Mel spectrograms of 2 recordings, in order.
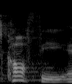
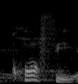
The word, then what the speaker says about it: coffee: We learned about the East Coast accent and, you know, how they pronounce coffee, and they say it like this. They say coffee instead of coffee, or they will say, instead of tournament, they will say tournament, like it's tournament, not tournament. It's coffee, not coffee, all right?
